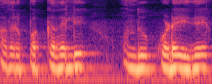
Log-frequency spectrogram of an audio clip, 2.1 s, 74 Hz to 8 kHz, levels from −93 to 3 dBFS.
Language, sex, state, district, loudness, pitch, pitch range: Kannada, male, Karnataka, Bangalore, -15 LUFS, 185 Hz, 180-190 Hz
